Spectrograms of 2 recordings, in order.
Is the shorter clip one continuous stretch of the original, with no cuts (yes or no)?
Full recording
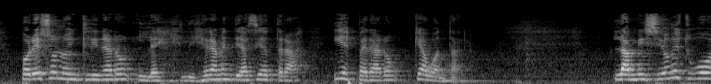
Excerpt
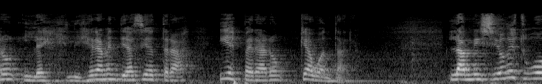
no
